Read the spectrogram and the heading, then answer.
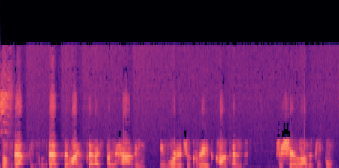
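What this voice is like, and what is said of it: Non-native English accent. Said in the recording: “my accent or not having perfect English, because English is not my first language”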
